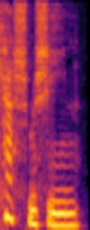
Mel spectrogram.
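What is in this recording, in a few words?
"cash machine", British English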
